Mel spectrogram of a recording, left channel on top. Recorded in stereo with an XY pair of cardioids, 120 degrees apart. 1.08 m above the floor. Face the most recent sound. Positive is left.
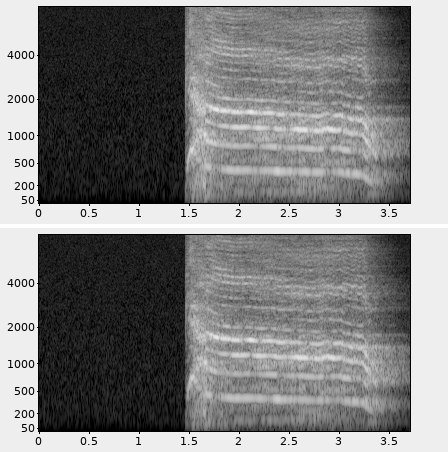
turn(degrees=25)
